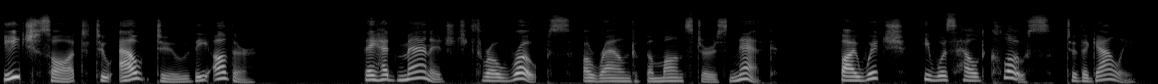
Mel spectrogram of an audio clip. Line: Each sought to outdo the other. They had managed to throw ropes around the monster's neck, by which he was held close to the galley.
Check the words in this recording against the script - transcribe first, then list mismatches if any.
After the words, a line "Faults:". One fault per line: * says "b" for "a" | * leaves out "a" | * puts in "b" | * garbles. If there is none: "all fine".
Each sought to outdo the other. They had managed throw ropes around the monster's neck, by which he was held close to the galley.
Faults:
* leaves out "to"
